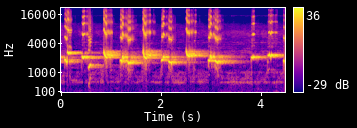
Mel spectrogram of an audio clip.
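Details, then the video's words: Yellow-vented bulbul sound for trappers luring wild birds: clear sustained whistles broken by crisp chirps, a lively chattering sequence that briefly eases before resuming. "SUARA PIKAT BURUNG CRUKCUK/TRUCUK"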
